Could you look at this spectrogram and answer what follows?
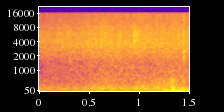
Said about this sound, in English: Oh, I heard the storm.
